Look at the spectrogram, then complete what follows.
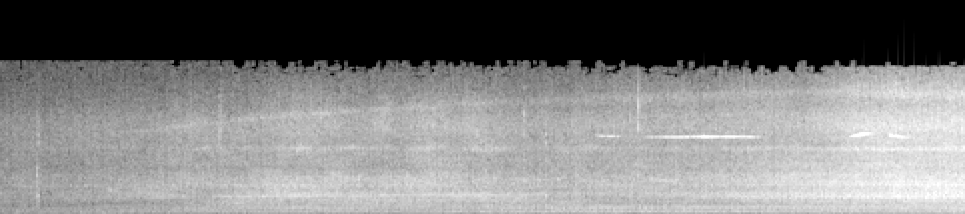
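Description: Tata diesel truck's engine running as it approaches, growing steadily louder as it comes near. Brief thin high squeals sound about six seconds in and again near the end.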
